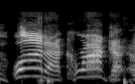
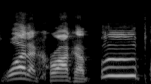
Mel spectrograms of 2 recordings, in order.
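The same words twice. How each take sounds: First: Very high, loud, slow yell; the brother hollering from the back of the theater; loud heckling shout. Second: High, slow scornful heckle; a heckler's scoffing grumble; mock scoff. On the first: Retold or imitated. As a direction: bellow it across the theater. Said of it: "like, as loud as you can be". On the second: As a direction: sneer it from the back row. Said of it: "my brother in the back goes".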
